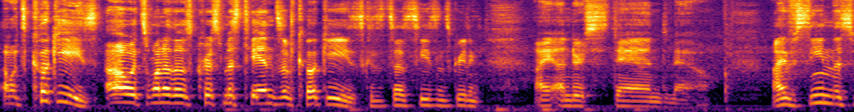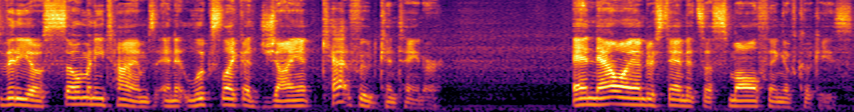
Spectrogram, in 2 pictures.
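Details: Adult male speaker; Normal speech.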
